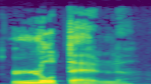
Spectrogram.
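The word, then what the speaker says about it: hôtel: took on purpose this otel okay because it starts with Ash but remember that in French we don't pronounce Ash okay so basically the first sound of the word is the vowel O Okay so for the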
